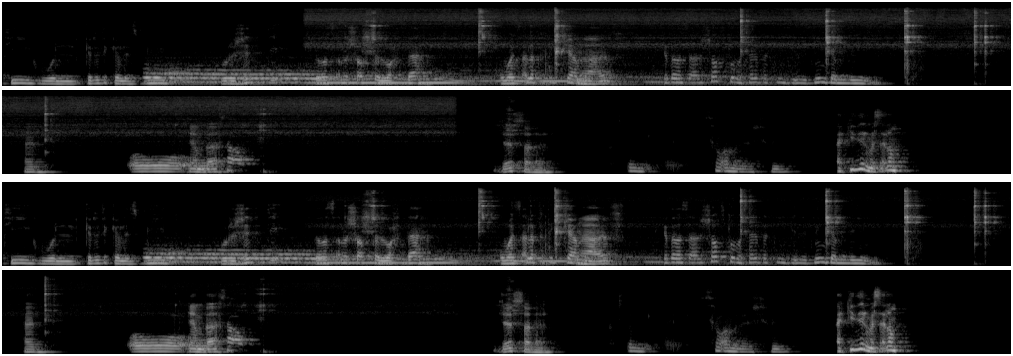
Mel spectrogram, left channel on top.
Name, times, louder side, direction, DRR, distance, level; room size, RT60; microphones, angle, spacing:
voice 1, 0.0-1.8 2.2-2.8 3.1-4.3 5.0-6.0 6.6-8.8 11.3-12.5 16.3-16.8 17.1-18.0, right 1 dB, 25° right, 10 dB, 1.0 m, -36 dB
sound 1, 1.4-8.0, left 1 dB, 15° left, 3.5 m, -37 dB
sound 2, 3.0-14.7, left 11 dB, 65° left, 2.1 m, -50 dB
sound 3, 3.4-3.8 4.8-4.9 5.3-5.6 7.4-7.5 8.2-8.3 9.0-9.2 9.7-9.9 10.5-10.6 11.1-11.2 11.8-11.9 12.4-12.8 14.4-14.5 15.0-15.3, right 1 dB, 5° right, 1.9 m, -33 dB
voice 2, 5.7-6.1 10.3-10.5 12.0-12.3 15.0-15.6 18.4-19.0, right 3 dB, 50° right, 12 dB, 1.1 m, -32 dB
26.5 x 10.0 x 3.4 m, 0.34 s
head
